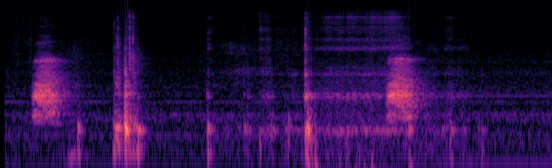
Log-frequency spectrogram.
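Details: A captive male giant waxy monkey frog (Phyllomedusa bicolor) in London gives short, hoarse, bark-like chucks, calling to attract a female; recorded on a computer microphone.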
